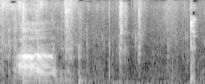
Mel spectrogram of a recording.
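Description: A brief tonal chirp from the speaker's car rings out, followed by several scattered metallic clinks of jangling keys, moderately loud.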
